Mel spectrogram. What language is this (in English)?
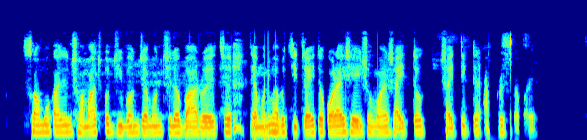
Bangla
